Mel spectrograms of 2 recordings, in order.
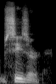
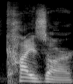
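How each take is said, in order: First: The name begins with a soft S sound. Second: The name begins with a hard K sound. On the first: The speaker is using the English form of the name. "pronounce it as the anglicized" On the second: The speaker is using the Latin form of the name. "a post-classical Latin pronunciation emphasizing the diphthong"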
